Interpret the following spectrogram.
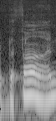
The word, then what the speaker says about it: Bashan: A Bathan is how you would pronounce it in Canaanite.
